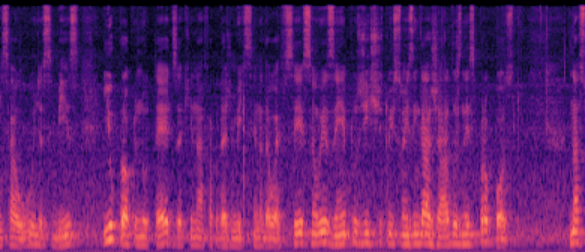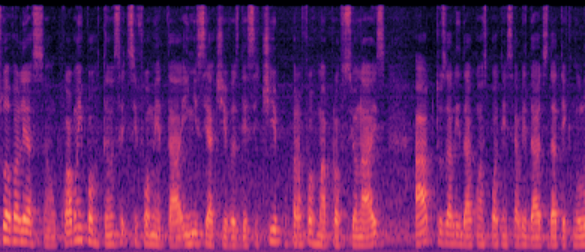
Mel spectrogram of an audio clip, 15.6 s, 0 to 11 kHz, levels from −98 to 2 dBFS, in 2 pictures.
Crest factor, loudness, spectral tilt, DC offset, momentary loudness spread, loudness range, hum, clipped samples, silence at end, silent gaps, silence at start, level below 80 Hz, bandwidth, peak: 18 dB; -30 LUFS; -6 dB/octave; under 0.1%; 8 LU; 2 LU; none; under 0.1%; 0 s; none; 0 s; -72 dBFS; 10.5 kHz; -12 dBFS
